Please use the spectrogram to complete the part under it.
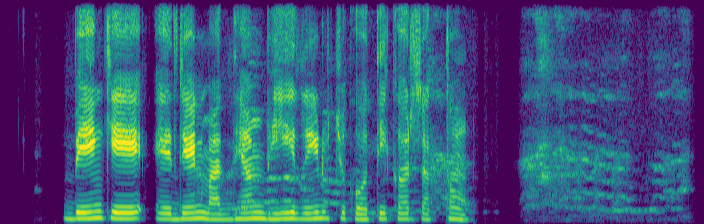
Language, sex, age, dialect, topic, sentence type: Chhattisgarhi, female, 51-55, Eastern, banking, question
